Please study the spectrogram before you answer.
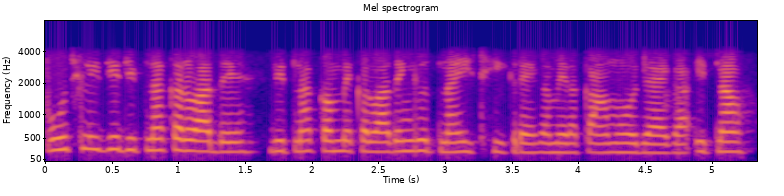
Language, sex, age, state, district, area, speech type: Hindi, female, 18-30, Uttar Pradesh, Prayagraj, urban, conversation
